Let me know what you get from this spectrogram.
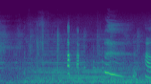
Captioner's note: Louise laughs at Bird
